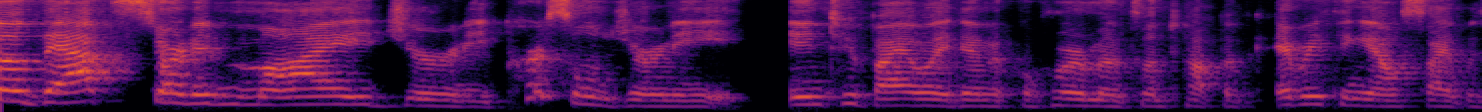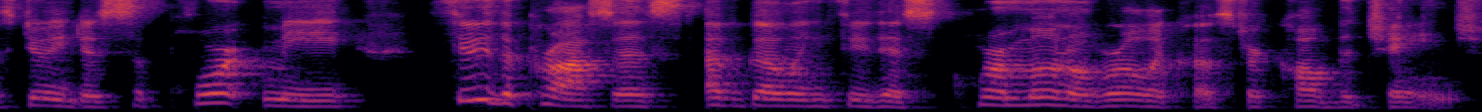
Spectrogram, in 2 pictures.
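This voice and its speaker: A woman speaks in a normal speaking voice at a fairly quick pace. Her pitch is fairly low and her intonation lively. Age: 60s. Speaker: nurse practitioner and hormone expert. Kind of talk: interview.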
